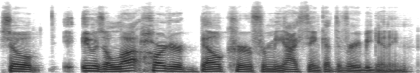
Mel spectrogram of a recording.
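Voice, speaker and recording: A man's voice: on the low side, expressive, brisk, darkish tone, dry recording. Man, pastor, slightly congested nasal voice, earnest conversational storytelling, frequent restarts, dry close sound. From Florida. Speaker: pastor and podcast guest. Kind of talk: conversational interview.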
